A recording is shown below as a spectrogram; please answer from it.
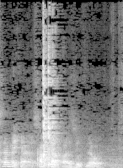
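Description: Kitchen knife and utensils knocking against a wooden cutting board and bowl while raw chicken is prepared, with one sharp clatter about a second in. A voice sounds underneath.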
